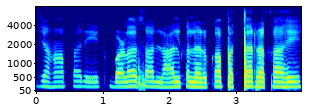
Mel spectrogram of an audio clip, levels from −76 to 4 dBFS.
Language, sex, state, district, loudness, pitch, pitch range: Hindi, female, Madhya Pradesh, Bhopal, -27 LUFS, 170 Hz, 170-180 Hz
